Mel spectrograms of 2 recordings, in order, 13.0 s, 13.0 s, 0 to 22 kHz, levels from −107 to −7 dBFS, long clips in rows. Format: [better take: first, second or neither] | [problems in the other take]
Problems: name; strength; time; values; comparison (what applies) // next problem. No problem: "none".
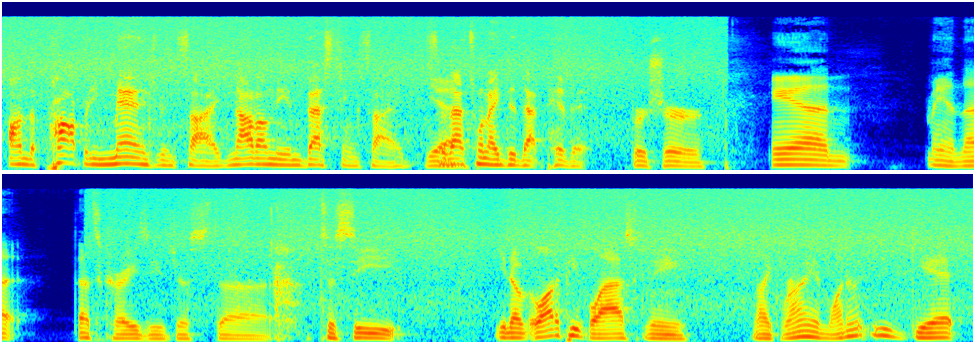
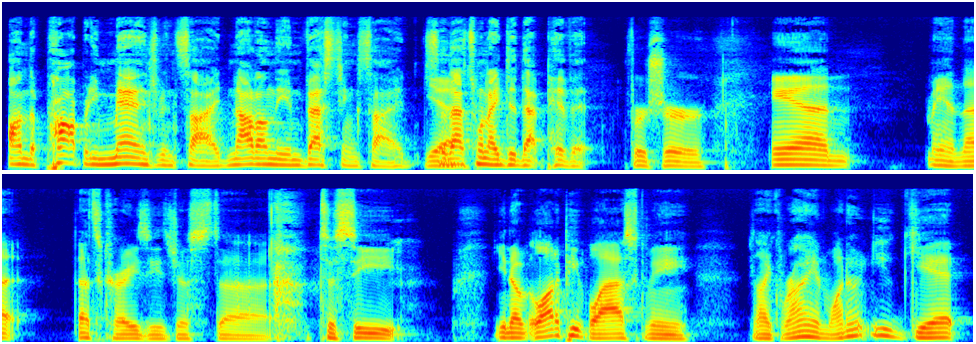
second | hiss; loud; until 5 s and from 7 s on; 8 dB below the speech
